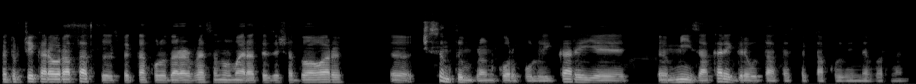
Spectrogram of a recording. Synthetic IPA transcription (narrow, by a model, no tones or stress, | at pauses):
pe̞nt̪ɾut͡ʃe̞jkaɾeawɾat̪at̪spe̞k̚t̪ako̞lud̪aɾarvɾeasənulmajɾat̪e̞ze̞ʃiad̪owaoaɾə | ət͡ʃe̥se̞ɨnt̪ɨmpləɨŋko̞rpulujkaɾe̞je̞ | mizakaɾe̞je̞ɡɾe̞ut̪at̪easpe̞k̚t̪akolulujinevərlen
